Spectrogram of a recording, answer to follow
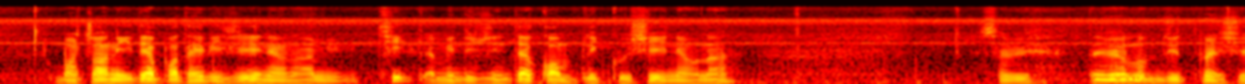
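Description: A steady, high-pitched insect chorus, a thin continuous drone that holds unchanged under people talking.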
